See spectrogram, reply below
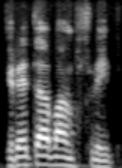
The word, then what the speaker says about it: Greta Van Fleet: en el primer, es Greta Van Fleet. O sea, creo que lo dije mal al principio.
